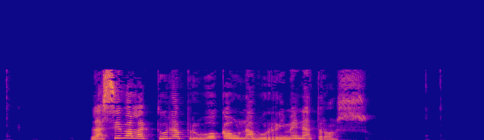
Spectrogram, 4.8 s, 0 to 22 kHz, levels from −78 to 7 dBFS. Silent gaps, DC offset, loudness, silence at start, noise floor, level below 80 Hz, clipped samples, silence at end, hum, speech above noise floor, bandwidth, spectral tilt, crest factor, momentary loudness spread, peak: none; under 0.1%; -19 LUFS; 0.9 s; -77 dBFS; -70 dBFS; under 0.1%; 1.2 s; none; 57 dB; 11.5 kHz; -2.5 dB/octave; 20 dB; 13 LU; -2 dBFS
